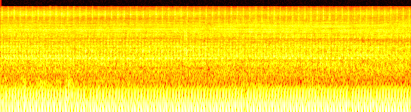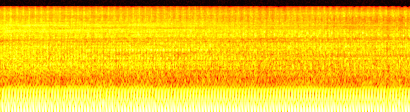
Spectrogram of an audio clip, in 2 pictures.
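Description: A motorcycle engine idles with a steady, low, throbbing rumble close by.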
